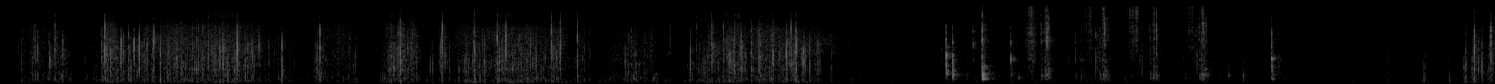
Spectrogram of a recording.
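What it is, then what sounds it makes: Heavy plastic sheet crinkling. A hand rubs a yellow microfiber cloth over a black heavy plastic sheet lying flat on a red blanket. For about eight seconds there is dense, bright crinkling and rustling in steady waves. It then gives way to near-silence broken by separate sharp crackles and snaps.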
